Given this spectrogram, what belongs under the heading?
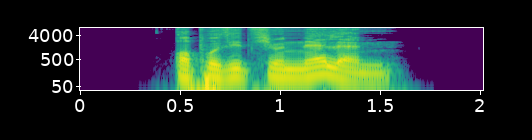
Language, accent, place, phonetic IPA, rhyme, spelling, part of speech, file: German, Germany, Berlin, [ɔpozit͡si̯oˈnɛlən], -ɛlən, Oppositionellen, noun, De-Oppositionellen.ogg
- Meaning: dative plural of Oppositionelle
